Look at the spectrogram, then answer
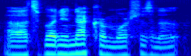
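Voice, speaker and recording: A man playing a tabletop game, chatting casually in tentative, halting phrases. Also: on the low side, level tone, crowd noise.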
